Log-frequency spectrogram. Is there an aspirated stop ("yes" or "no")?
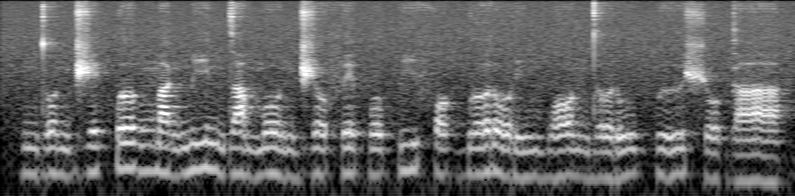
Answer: no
